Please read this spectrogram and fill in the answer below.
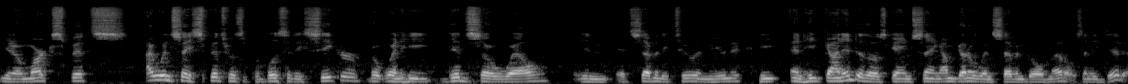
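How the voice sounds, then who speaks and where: A man with an American accent and a fairly high pitch speaks at a moderate pace, with hardly any pauses. His tone is dark, mellow and somewhat breathy, with ordinary pitch variation. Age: 70s. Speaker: Olympic historian. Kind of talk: podcast interview.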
